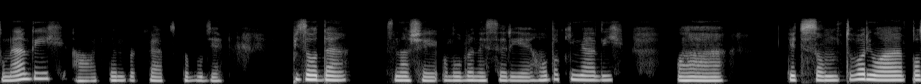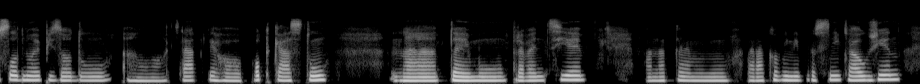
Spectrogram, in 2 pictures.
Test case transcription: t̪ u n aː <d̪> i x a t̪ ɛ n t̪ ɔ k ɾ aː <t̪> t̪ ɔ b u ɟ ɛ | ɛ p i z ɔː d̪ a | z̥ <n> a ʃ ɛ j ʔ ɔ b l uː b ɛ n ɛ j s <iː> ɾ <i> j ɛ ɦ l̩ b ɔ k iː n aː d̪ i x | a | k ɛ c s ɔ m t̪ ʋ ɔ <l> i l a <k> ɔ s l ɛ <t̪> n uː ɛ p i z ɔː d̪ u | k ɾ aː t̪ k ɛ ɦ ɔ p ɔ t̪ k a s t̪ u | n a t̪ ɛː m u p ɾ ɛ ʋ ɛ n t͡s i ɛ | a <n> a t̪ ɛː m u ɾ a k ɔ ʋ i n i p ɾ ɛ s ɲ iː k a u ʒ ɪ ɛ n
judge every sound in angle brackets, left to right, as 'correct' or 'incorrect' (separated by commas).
correct, correct, correct, incorrect, correct, incorrect, incorrect, incorrect, correct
